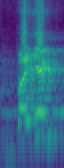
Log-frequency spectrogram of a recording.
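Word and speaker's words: budget: पढ़ा जाएगा बजट बजट में भी डी के बाद जी ई आया है और यहां पर डी साइलेंट है और इसलिए इसे बजट पढ़ा जाएगा लेजर लेजर में भी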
